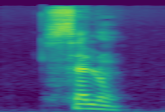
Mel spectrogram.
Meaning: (noun) plural of salon; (verb) inflection of saler: 1. first-person plural present indicative 2. first-person plural imperative
- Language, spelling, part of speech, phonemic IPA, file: French, salons, noun / verb, /sa.lɔ̃/, LL-Q150 (fra)-salons.wav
